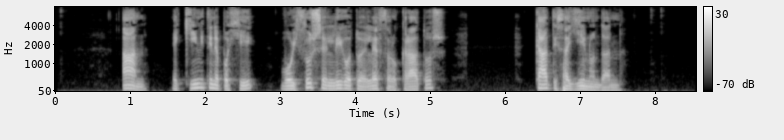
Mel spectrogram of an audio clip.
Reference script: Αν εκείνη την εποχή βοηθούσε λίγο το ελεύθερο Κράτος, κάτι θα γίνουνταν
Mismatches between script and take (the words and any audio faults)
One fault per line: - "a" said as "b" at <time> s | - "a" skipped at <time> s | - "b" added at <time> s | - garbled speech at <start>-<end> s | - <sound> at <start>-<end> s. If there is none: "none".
none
